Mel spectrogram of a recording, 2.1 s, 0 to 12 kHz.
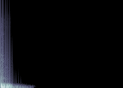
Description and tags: Dirty Tony's Kick Drum Mx 036
This is the Dirty Tony's Kick Drum. He recorded it at Johnny's studio, the only studio with a hole in the wall!
It has been recorded with four mics, and this is the mix of all!
dirty, drum, kick, kit, pack, punk, raw, realistic, tony, tonys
